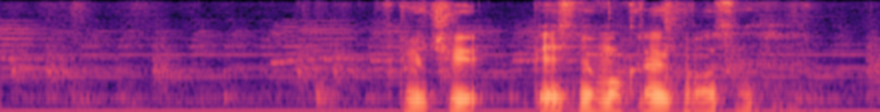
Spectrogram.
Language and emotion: Russian, neutral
